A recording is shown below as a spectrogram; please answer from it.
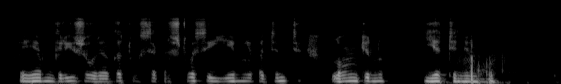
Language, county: Lithuanian, Marijampolė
